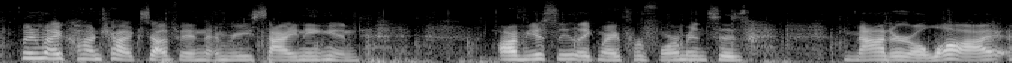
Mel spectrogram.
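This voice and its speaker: A woman's voice: fairly high pitch, a bit bright, slight background noise. A woman talking casually while running outdoors, in an informal, hesitant way full of fillers. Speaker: athlete and vlog host. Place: outdoors, on a run.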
